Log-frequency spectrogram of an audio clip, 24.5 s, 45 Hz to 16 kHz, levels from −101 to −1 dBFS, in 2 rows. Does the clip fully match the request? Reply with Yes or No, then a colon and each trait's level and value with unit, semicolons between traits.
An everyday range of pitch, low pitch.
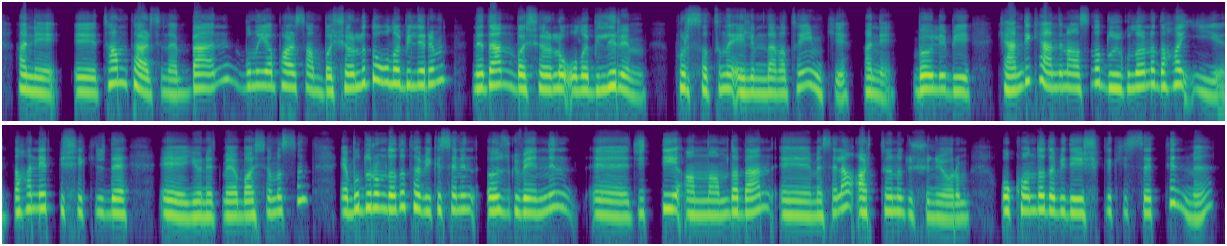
No: average, 4.3 semitones; high, 220 Hz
